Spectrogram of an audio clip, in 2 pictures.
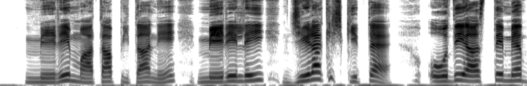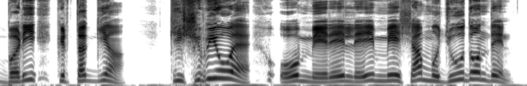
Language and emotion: Dogri, happy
